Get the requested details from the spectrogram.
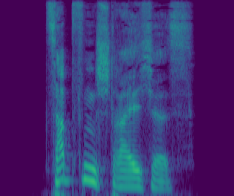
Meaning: genitive singular of Zapfenstreich
- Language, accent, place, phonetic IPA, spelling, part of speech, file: German, Germany, Berlin, [ˈt͡sap͡fn̩ˌʃtʁaɪ̯çəs], Zapfenstreiches, noun, De-Zapfenstreiches.ogg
